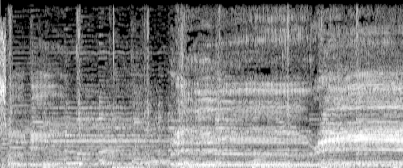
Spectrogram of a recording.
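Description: Bluegrass band playing an instrumental break with banjo and guitar over a steady bass line. A lead instrument holds long notes, sliding up into a sustained note about halfway through.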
